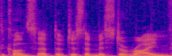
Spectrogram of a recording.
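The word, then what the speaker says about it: Mr. Rime: Mr. Rhyme. DC or not DC? – This is because Mr. Rhyme rhymes with Mr. Mime.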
